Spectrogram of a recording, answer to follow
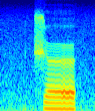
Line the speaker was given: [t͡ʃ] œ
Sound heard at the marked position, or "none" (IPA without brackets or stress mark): t͡ʃ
